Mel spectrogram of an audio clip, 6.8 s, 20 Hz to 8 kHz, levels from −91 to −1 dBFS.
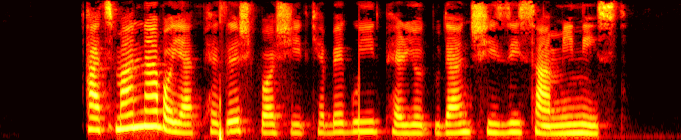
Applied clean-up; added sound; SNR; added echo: neural mask model DeepFilterNet 3.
